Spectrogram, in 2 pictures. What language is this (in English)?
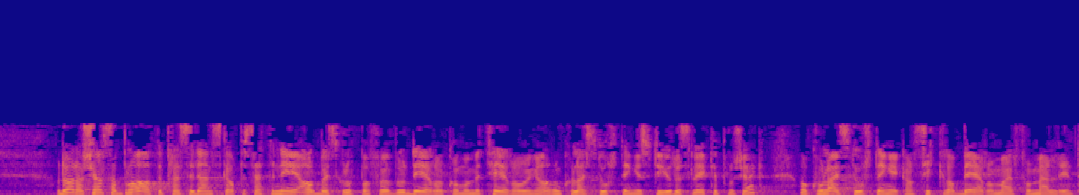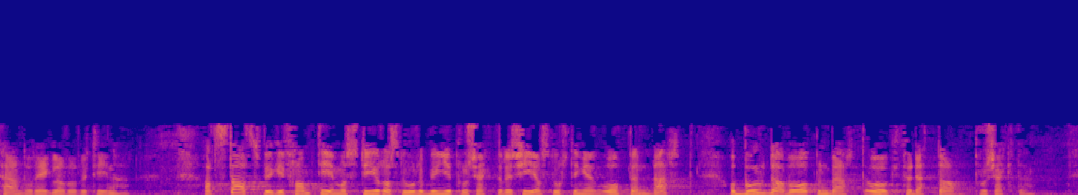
Norwegian Nynorsk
